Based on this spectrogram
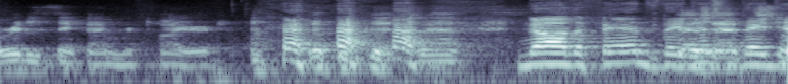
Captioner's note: Chris laughs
